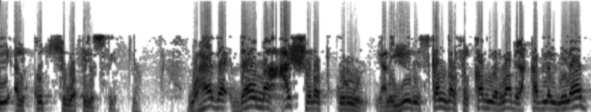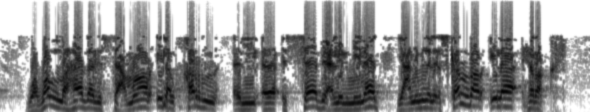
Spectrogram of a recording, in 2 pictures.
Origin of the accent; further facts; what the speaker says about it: Egypt; نروح إحنا النهاردة كمصريين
